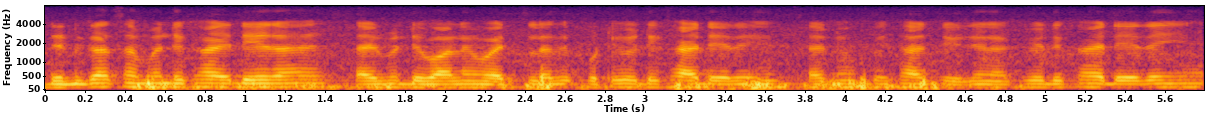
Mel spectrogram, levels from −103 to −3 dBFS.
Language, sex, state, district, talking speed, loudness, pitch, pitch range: Hindi, male, Madhya Pradesh, Katni, 230 wpm, -16 LUFS, 115 Hz, 115-125 Hz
